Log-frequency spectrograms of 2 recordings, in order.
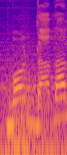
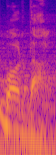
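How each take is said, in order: First: Both words are said in full. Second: A syllable is dropped, making one short word. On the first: "না বলে" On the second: "কিছু কিছু বর্ণকে বাদ দিয়ে বলি"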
